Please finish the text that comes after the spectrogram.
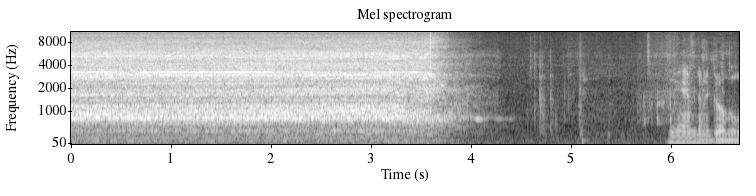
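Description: A heat gun blows steadily for about three and a half seconds to heat-set fresh paint on a walleye-pattern crankbait lure. It cuts off, then light handling clicks follow and a voice begins at the end.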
